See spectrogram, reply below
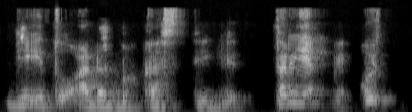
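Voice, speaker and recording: Woman, middle-aged, husky breathy voice, testimony sermon, animated storytelling. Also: fairly quick. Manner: animated storytelling, pitch swinging up and down. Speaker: women's prayer meeting speaker.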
